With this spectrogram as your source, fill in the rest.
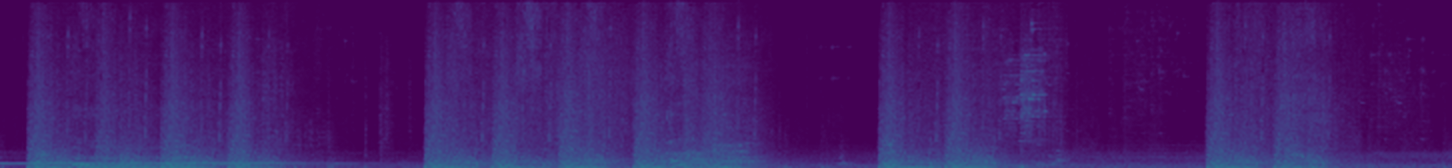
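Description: Weapons strike and clash in quick hits.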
